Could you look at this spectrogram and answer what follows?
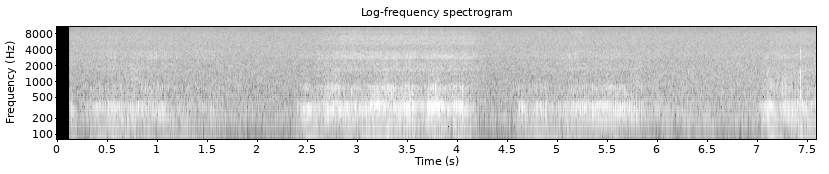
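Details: Dog snoring with rhythmic rattling breaths and a louder buzzing stretch in the middle, in a quiet room.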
